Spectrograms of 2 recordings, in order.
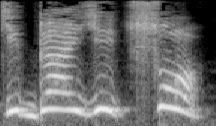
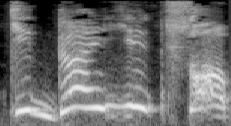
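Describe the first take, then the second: First: High, slow, urgent call; shout. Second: Very high, strained croak; croaked shout. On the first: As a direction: call out the order, stretching the words. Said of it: "крикнул Пашка". (протяжный высокий крик) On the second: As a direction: squeeze out a desperate, choked order. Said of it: "прохрипел весельчак У". (сдавленный отчаянный хрип) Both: A narrator's reading.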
